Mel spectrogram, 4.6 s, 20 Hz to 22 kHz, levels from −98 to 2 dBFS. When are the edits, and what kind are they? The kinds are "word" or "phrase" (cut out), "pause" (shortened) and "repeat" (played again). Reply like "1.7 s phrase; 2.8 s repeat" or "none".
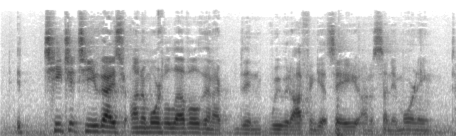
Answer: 1.6 s word; 2.6 s word; 3.3 s word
